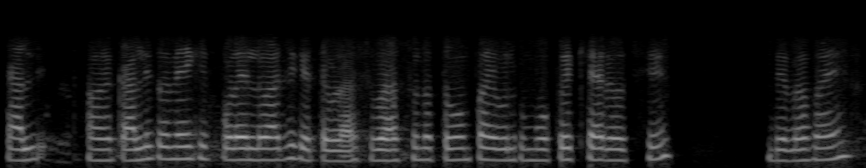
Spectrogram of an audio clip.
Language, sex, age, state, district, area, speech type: Odia, female, 30-45, Odisha, Nabarangpur, urban, conversation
